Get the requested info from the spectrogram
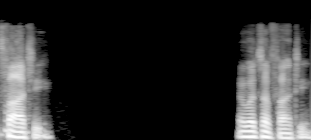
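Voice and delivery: casual, put-on Jamaican accent. Answering a request to hear the line in the accent: jamaican accent. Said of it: "So let me hear it in the accent".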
